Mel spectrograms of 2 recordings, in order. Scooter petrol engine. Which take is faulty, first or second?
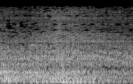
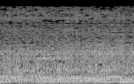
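first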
